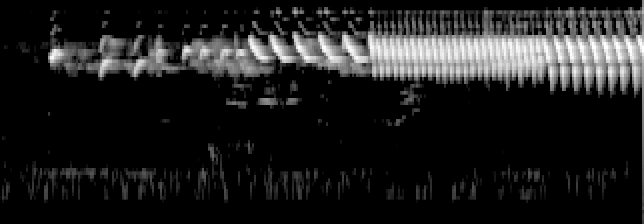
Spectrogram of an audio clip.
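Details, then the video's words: Canary song serving as a lure for other canaries, including breeding females: soft scattered chirps build into repeated upslurred notes, then a long loud rapid trill changing to lower pulsed notes. "pancingan kenari ampuh wit wit werrr ngerol kenari mana yang diam setelah dengar suara kenari ini"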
